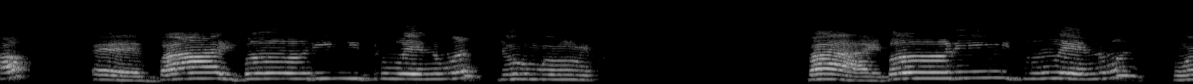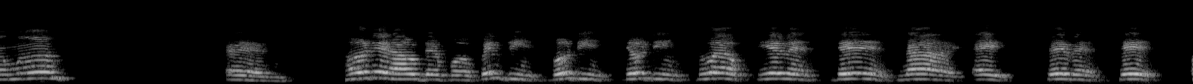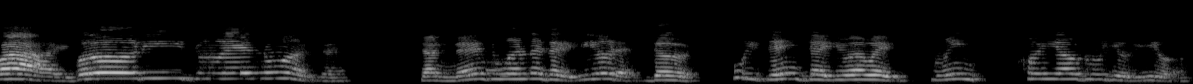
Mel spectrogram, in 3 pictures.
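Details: Adult with cerebral palsy, dysarthria (cerebral palsy); loud call-out during a live workout.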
